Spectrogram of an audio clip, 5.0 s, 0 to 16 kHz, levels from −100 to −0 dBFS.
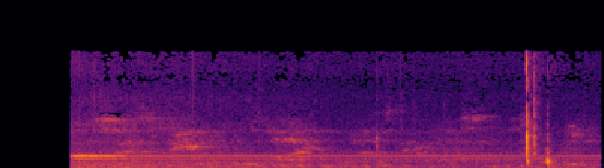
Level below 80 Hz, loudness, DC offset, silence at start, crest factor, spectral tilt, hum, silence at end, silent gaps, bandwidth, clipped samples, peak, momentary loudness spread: -68 dBFS; -33 LUFS; under 0.1%; 0.6 s; 34 dB; -1.5 dB/octave; none; 0 s; none; 11.5 kHz; under 0.1%; -4 dBFS; 20 LU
